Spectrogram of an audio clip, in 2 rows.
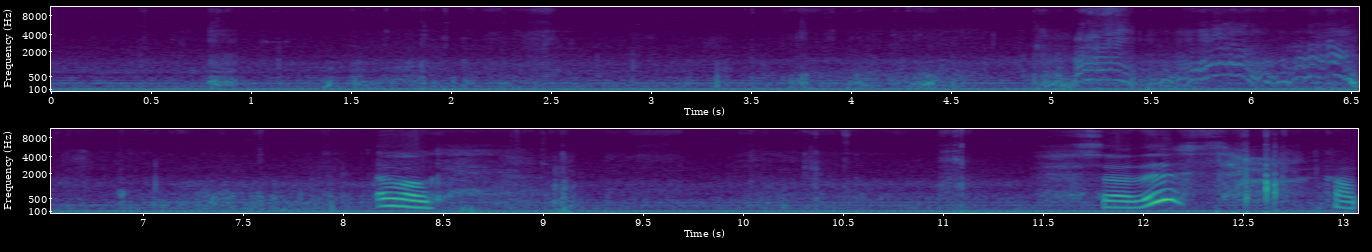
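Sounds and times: steady low hum: 0:00.0 - 0:13.0
fabric bag clicks and rustles: 0:00.6 - 0:08.2.

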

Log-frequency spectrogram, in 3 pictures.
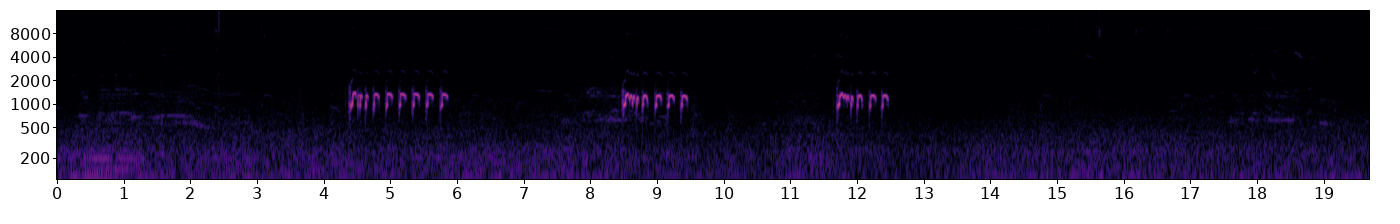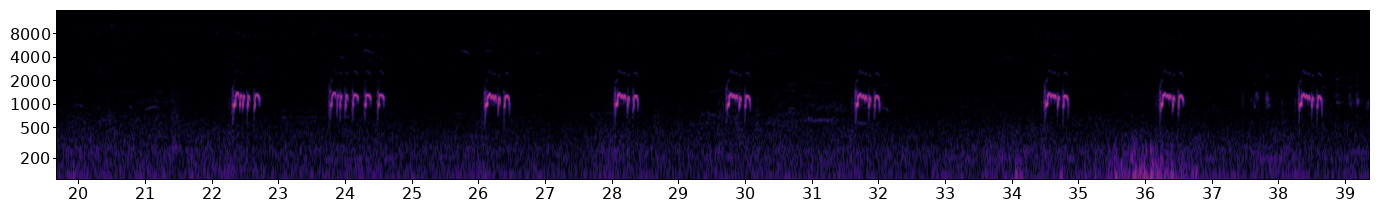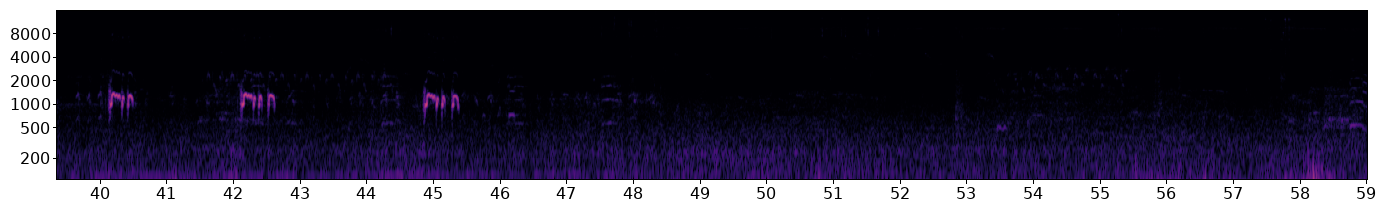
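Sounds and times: dove cooing: 0:04.1 - 0:05.9, 0:08.3 - 0:09.6, 0:22.2 - 0:22.8, 0:23.6 - 0:24.6, 0:26.0 - 0:26.5, 0:28.0 - 0:28.4, 0:29.7 - 0:30.2, 0:31.6 - 0:32.2, 0:34.4 - 0:34.9, 0:38.2 - 0:38.7, 0:40.0 - 0:40.6, 0:42.1 - 0:42.7, 0:44.2 - 0:45.5.

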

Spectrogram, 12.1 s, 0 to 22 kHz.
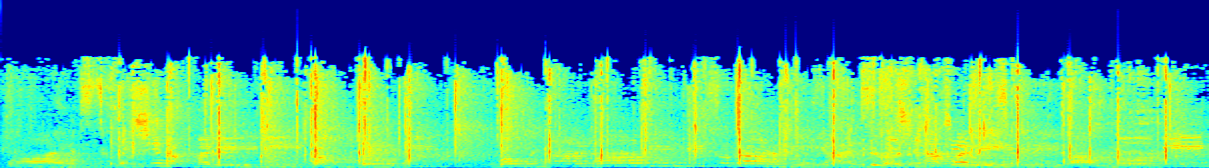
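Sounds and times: women and children singing: 0:00.0 - 0:12.0
hands clapping: 0:01.1 - 0:12.0.

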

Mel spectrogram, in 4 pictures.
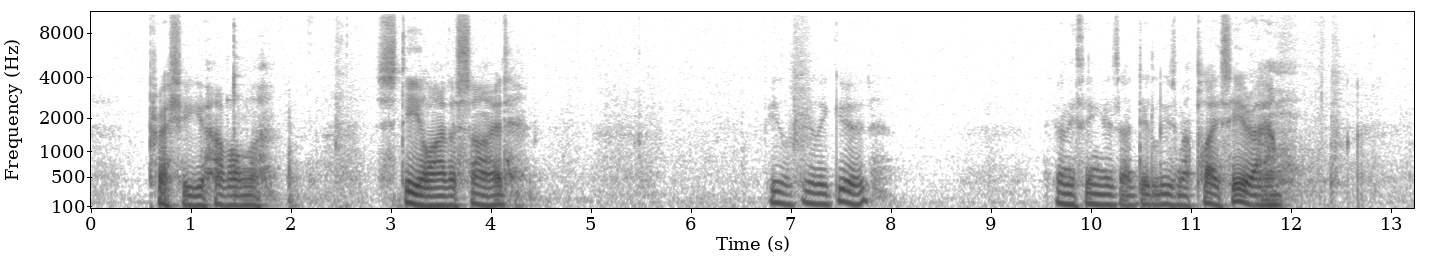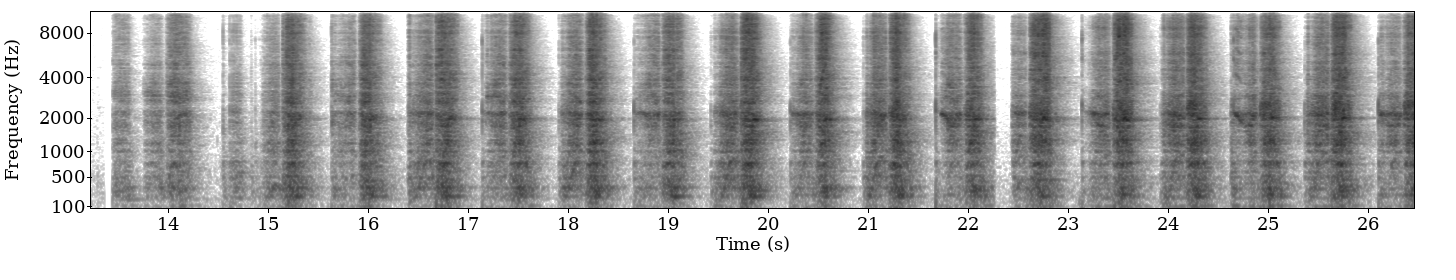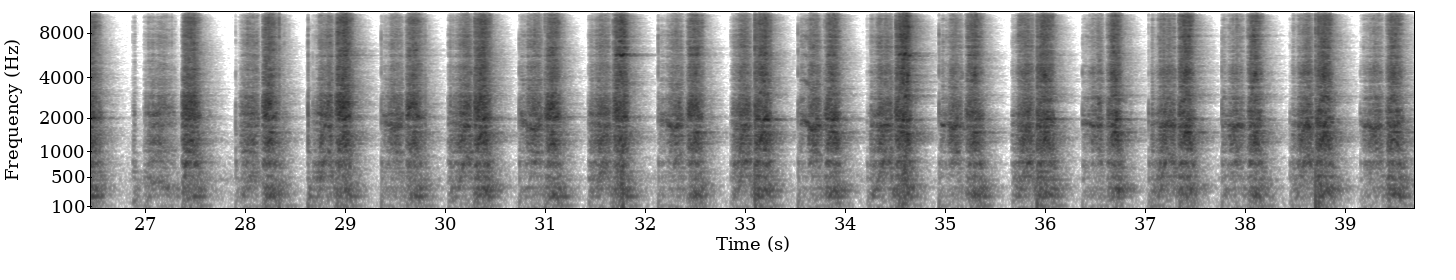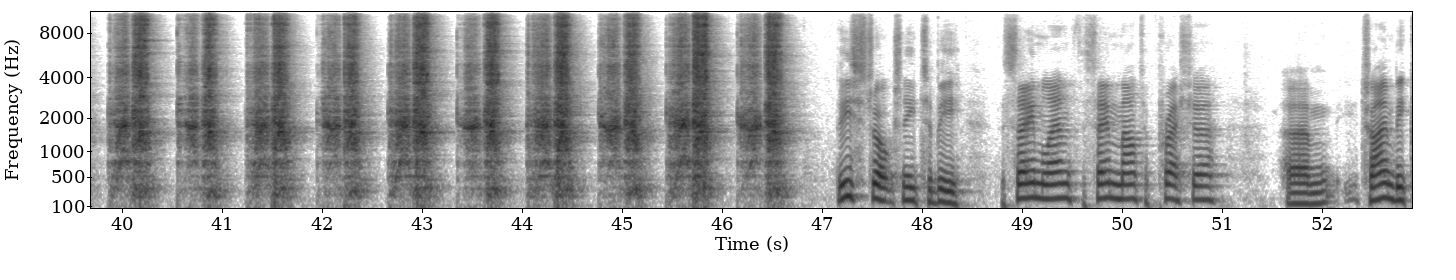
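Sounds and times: file rasping on saw teeth: 0:13.4 - 0:46.8.

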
